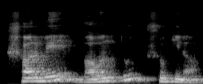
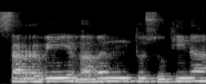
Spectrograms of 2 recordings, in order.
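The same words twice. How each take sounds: First: সর্বে with a Bengali sh sound, slow; common wrong pronunciation. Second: সার্বে with a clear s and open a, slow; correct Sanskrit pronunciation. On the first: Teacher mimicking how students wrongly chant it. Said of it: "এইভাবে বলি আমরা". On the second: Teacher demonstrating the correct mantra, slow and clear. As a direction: chant সার্বে ভবন্তু সুখিনঃ carefully. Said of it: "তাহলে বলতে হবে সার্বে". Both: Shown as a demonstration.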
